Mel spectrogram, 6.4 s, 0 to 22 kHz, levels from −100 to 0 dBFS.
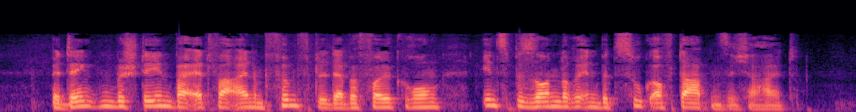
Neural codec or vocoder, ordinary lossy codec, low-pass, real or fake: none; AAC, 48 kbps; 7.2 kHz; real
